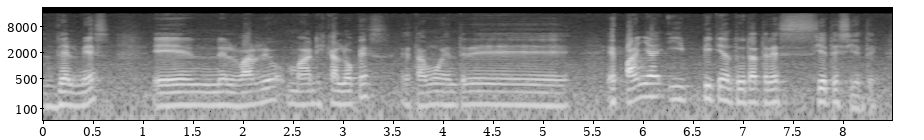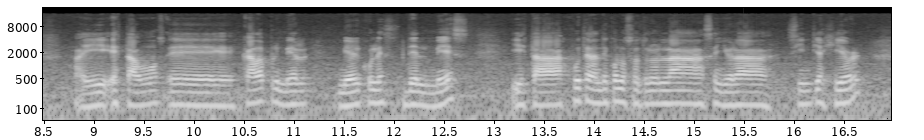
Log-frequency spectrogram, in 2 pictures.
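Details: Adult man who stutters, speaking Spanish in an interview; stuttering.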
